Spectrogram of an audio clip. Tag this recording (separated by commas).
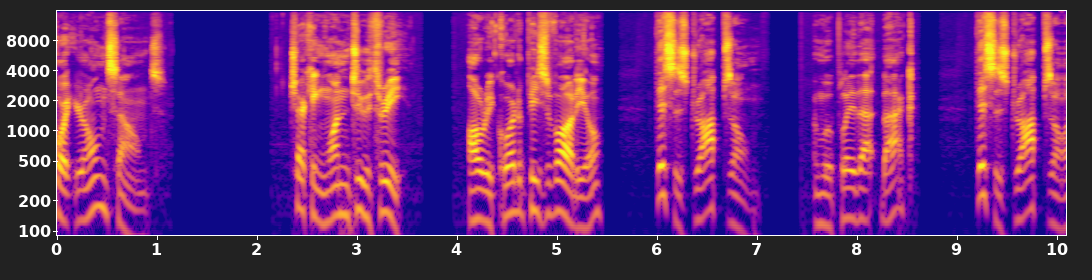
Speech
